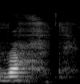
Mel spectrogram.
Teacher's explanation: ہا کو درمیان حصے سے ادا کریں گے حلق سے اور میم کے اوپر کھڑا زبر ہے ایک الف کے برابر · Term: حرف حلقی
